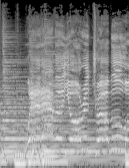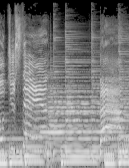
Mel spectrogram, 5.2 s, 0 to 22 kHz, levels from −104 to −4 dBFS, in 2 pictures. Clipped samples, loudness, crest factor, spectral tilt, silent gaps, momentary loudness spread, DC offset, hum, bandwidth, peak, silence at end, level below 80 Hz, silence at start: under 0.1%; -15 LUFS; 14 dB; -3.5 dB/octave; none; 5 LU; under 0.1%; none; over 20 kHz; 0 dBFS; 0 s; -26 dBFS; 0 s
